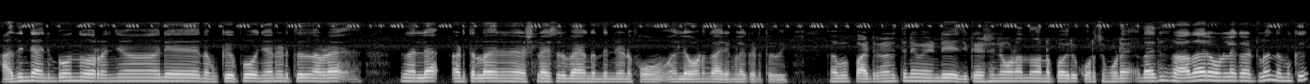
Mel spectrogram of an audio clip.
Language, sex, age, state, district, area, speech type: Malayalam, male, 18-30, Kerala, Palakkad, rural, spontaneous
